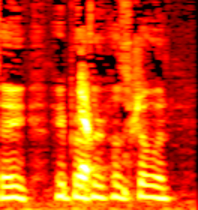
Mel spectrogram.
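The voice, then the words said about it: Dopey character voice. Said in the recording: “the bit of the dopey voice”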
